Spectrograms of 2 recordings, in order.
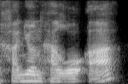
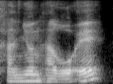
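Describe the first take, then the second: First: The name ends with an 'ah' vowel. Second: The name ends with an 'eh' vowel. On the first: The speaker calls it right. "Non, c'est Pragnon Haroa" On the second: The speaker calls it wrong. "ils disent Pragnon Haroé"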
